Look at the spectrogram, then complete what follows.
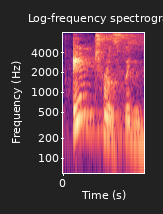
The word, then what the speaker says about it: interesting: topic of interesting yeah when you say it must be interesting interesting the stress is given under first one interesting again I don't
